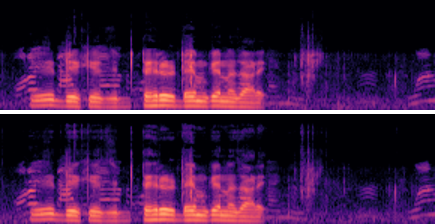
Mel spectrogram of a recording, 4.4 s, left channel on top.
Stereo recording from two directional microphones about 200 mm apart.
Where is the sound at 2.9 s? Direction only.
5° right (ahead or behind).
